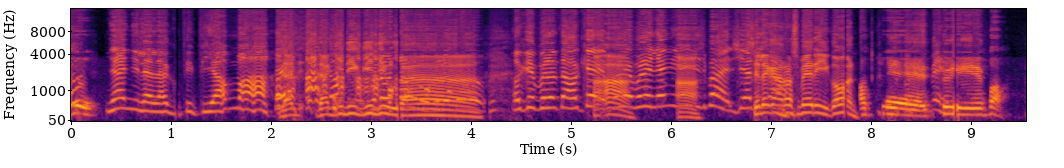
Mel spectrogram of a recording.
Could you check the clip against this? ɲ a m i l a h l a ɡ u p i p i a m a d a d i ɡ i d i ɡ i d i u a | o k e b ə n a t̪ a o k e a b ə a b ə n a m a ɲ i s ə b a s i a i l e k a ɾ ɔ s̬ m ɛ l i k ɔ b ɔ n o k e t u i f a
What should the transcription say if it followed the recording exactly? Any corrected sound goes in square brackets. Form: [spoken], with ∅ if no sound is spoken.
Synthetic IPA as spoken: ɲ a [ɲ] i l a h l a ɡ u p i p i a m a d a d [a] ɡ i d i ɡ i d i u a | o k e b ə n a t̪ a o k e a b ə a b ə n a [ɲ] a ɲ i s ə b a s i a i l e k a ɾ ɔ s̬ m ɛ [ɾ] i k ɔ [m] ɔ n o k e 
